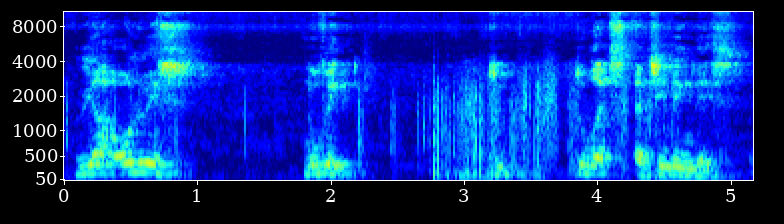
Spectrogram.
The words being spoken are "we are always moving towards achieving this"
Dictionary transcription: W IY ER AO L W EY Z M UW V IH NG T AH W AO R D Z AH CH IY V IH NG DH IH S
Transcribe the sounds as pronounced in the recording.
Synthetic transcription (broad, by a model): W IY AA AO L W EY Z M UW V IH NG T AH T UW W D S AH CH IY V IH NG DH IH S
